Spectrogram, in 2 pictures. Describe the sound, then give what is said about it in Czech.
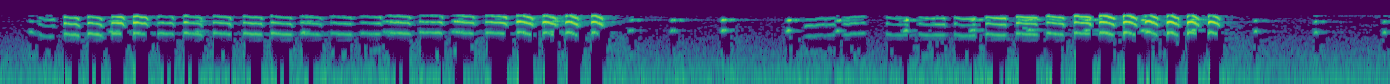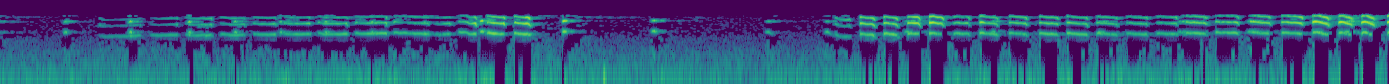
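Eurasian hobby courtship calls, given during the courtship display that precedes nesting: rapid, shrill, repeated notes delivered in four long bursts separated by short pauses, loud, with no voices or other sounds. “Hnízdění předchází tok, který je doprovázen velice výraznými hlasovými projevy.”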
